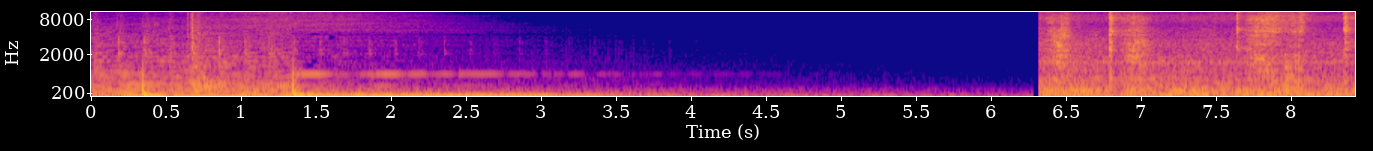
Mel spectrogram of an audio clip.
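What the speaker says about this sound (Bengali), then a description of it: "আলুটা একটু ভাজা ভাজা করে নিতে হবে।" Boiled potatoes stir-fried in a pan with mustard seeds and chillies; heavy clanking stirs and sizzling drop to near quiet midway, then a loud, dense sizzle with scraping returns abruptly.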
